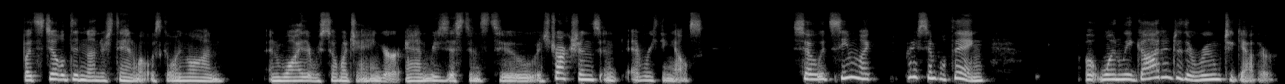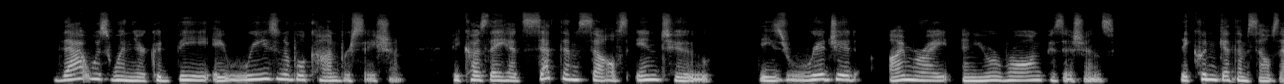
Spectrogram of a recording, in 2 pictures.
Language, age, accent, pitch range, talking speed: English, 50-69, American, 180-235 Hz, 150 wpm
